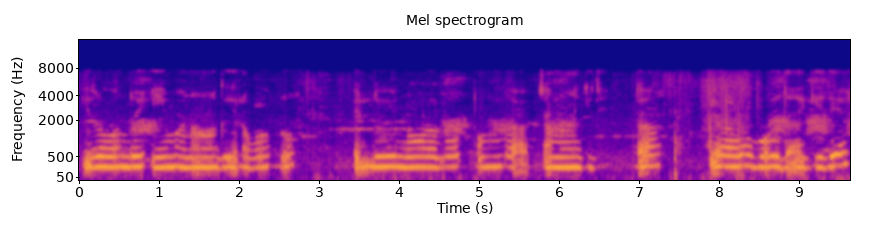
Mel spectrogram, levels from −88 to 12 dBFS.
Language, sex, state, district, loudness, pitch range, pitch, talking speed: Kannada, male, Karnataka, Bijapur, -15 LUFS, 245-255 Hz, 250 Hz, 50 wpm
